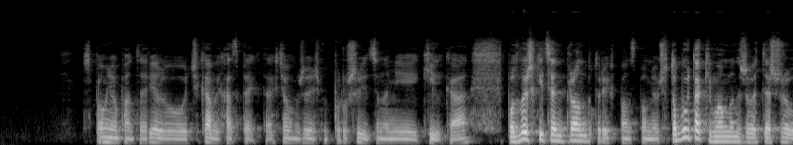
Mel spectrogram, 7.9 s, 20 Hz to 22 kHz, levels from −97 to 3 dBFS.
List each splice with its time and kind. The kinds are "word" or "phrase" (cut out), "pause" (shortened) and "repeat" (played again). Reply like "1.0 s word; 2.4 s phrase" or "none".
1.5 s word; 5.9 s phrase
